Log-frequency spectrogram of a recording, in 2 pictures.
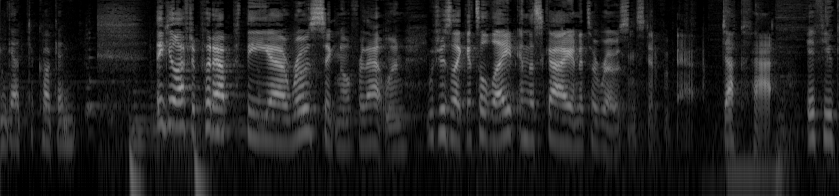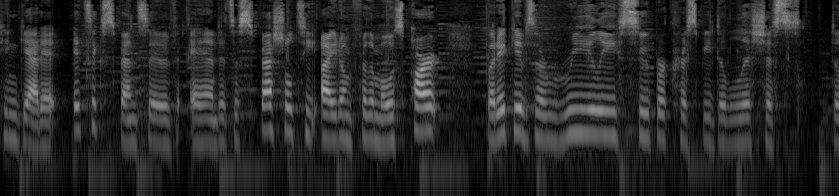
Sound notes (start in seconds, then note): none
